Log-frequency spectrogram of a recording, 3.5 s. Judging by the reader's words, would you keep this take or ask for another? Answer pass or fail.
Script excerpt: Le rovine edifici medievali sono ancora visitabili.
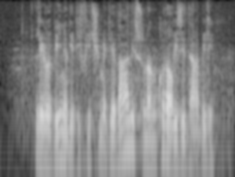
pass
